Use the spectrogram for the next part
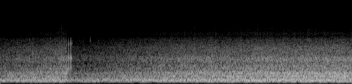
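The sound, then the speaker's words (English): A Soyuz rocket's engines ignite at launch on the launch pad and roar steadily, a dense, loud rumble filling the whole clip with no letup, and a faint brief whistle rises early on. “Less than 15 seconds, the engine's igniting.”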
